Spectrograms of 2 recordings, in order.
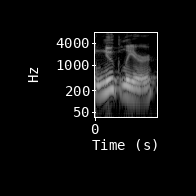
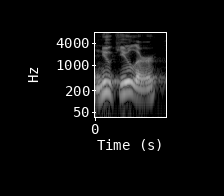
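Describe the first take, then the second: First: Said in the usual way. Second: Nuclear said as NOO-kyoo-ler, the way George Bush did; light imitation saying nuclear as NOO-kyoo-ler; George Bush's nucular. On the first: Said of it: "I gotta say nuclear". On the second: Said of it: "George Bush that said nuclear".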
